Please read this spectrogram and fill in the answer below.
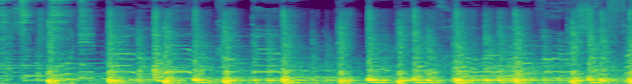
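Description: Pearl acoustic drum kit played in a steady beat, with kick, snare and cymbal hits, over the recorded pop song's backing music.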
